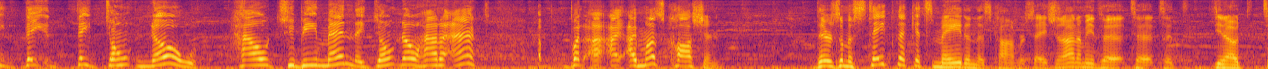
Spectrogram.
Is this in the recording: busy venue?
yes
